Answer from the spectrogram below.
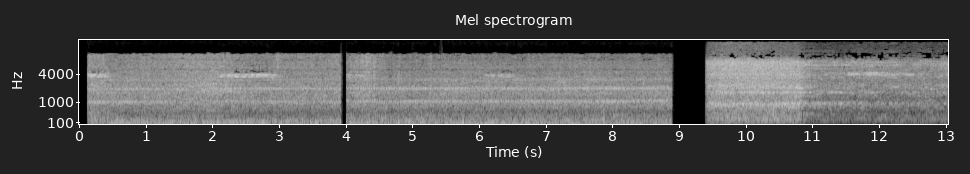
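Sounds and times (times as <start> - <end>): fire engine engine and pump: 0.1 - 13.0.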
